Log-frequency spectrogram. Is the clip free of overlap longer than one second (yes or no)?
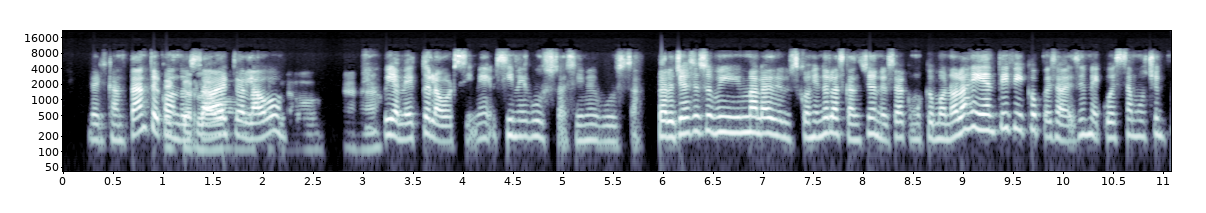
no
